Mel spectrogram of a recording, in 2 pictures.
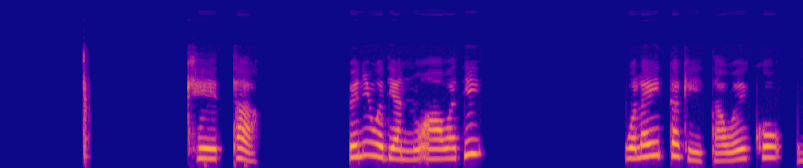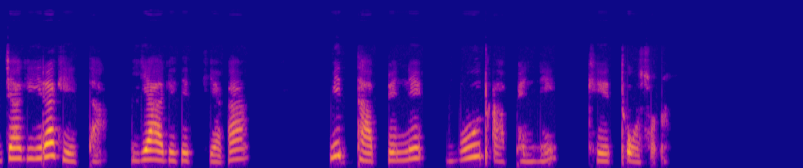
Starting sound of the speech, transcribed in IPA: kʰ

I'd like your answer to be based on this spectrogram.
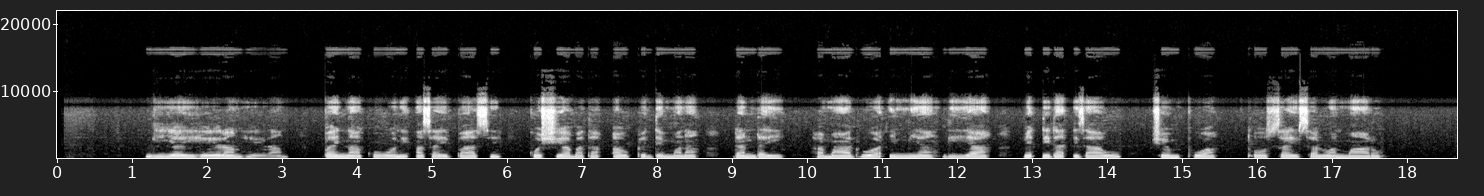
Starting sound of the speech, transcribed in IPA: ɡ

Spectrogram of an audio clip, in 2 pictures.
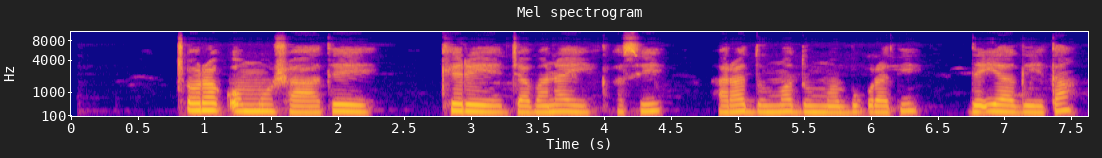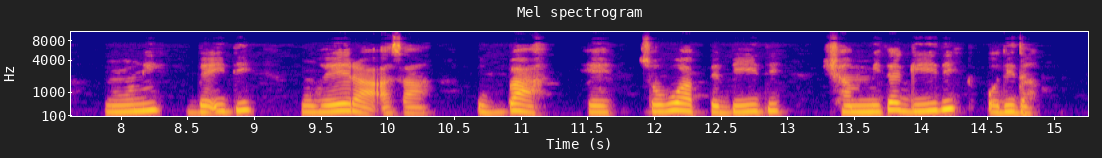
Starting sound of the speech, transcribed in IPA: t͡ʃʼ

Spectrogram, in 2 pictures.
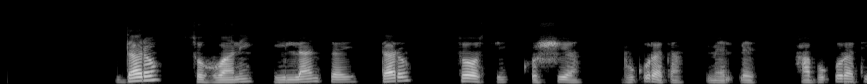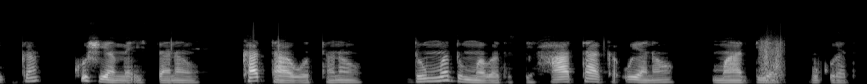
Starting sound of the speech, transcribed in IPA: d̪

